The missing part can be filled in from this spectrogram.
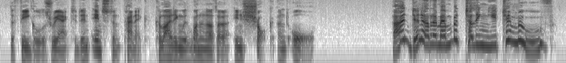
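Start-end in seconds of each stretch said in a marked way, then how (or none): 5.2-7.3 shrill witch's shout, pitched way up high. Narrator reads a woman scolding a panicking crowd, shouting with a horrible grin. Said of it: "shouted Miss Treason, grinning horribly".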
